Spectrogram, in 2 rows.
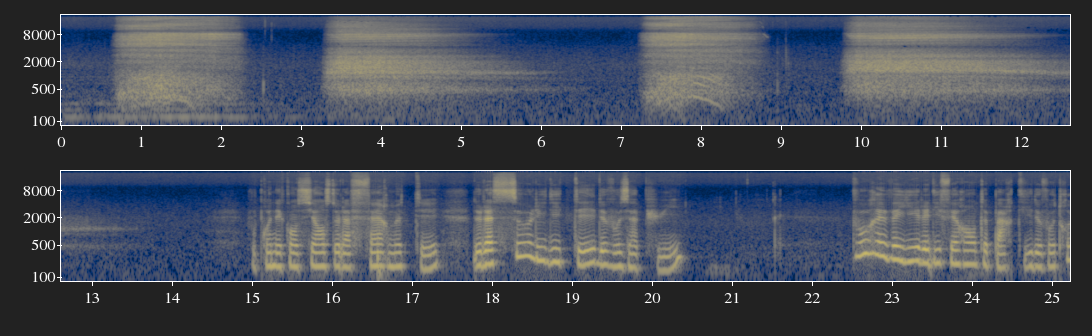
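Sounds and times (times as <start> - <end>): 
slow deep breathing during a guided relaxation exercise: 0.6 - 2.4, 3.3 - 6.4, 7.2 - 8.9, 9.8 - 13.6
speech: 15.1 - 20.5, 22.5 - 25.2.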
